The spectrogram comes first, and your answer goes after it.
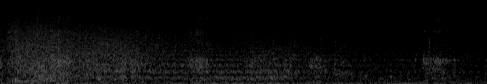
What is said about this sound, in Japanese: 波の音とかもこの方がしっかり聞こえてるんじゃない？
